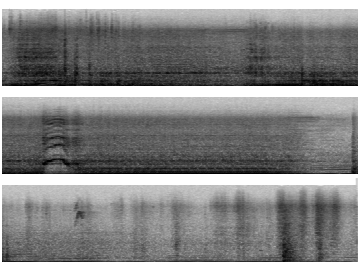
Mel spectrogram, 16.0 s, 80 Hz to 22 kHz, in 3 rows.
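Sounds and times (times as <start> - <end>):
engine exhaust rumble revving: 0.0 - 12.6.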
